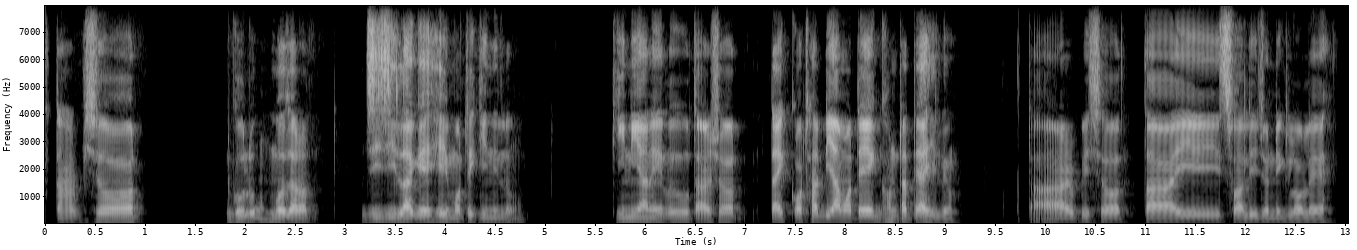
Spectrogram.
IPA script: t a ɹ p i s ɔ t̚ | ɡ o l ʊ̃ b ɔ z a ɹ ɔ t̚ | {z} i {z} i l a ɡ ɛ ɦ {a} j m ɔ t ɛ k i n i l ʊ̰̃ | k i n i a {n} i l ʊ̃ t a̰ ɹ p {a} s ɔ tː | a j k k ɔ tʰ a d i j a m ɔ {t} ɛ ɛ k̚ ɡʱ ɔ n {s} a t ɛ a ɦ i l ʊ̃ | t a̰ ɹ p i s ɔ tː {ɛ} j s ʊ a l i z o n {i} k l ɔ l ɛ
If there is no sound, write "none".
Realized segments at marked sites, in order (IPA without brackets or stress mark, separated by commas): z, z, e, n, i, t, t, a, i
